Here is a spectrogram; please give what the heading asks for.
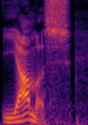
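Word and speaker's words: Llamas: to pronounce it uh I was told it's yamas his name is Tom yamas l l m i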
